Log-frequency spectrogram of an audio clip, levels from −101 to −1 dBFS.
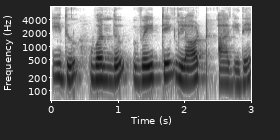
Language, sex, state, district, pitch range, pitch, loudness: Kannada, female, Karnataka, Bangalore, 170-195 Hz, 180 Hz, -17 LUFS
